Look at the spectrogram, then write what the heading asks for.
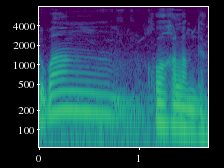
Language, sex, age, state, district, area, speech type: Bodo, male, 18-30, Assam, Udalguri, urban, spontaneous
